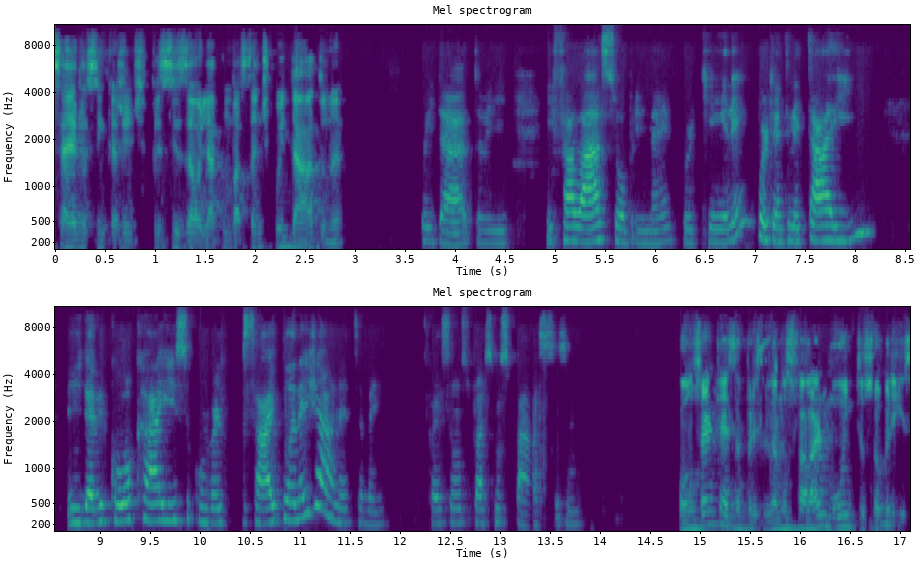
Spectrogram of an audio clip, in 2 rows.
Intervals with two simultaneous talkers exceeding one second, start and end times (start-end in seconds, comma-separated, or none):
none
